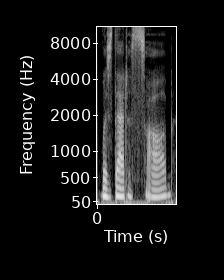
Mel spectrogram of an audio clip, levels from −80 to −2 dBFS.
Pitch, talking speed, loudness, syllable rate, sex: 150 Hz, 200 wpm, -17 LUFS, 3.9 syllables/s, female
